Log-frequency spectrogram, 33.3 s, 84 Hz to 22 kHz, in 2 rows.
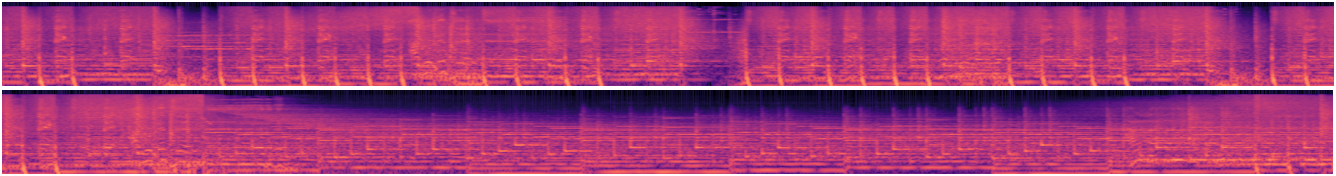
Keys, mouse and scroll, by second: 6.9 ctrl+space, 7.7-8.5 typing, 9.2 Return, 11.6 scroll up 1, 12.2-12.9 middle click, 14.2 click, 19.7 click, 22.2 2, 22.4 Return, 24.7 click, 27.7-29.3 drag.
